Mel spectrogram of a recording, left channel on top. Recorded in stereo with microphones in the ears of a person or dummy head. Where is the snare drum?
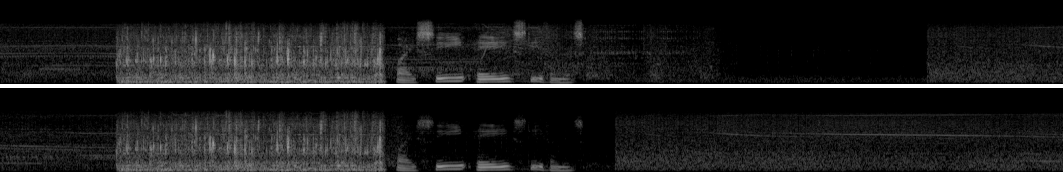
No snare drum in this recording.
